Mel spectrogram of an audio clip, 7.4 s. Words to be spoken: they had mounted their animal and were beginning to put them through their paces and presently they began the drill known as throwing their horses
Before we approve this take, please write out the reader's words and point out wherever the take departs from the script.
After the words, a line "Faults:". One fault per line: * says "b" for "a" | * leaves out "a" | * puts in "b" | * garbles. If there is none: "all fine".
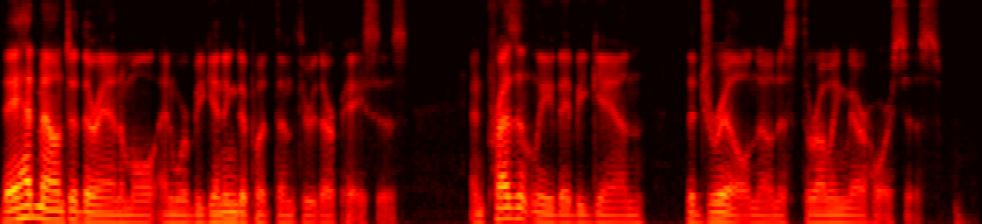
they had mounted their animal and were beginning to put them through their paces and presently they began the drill known as throwing their horses
Faults:
all fine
